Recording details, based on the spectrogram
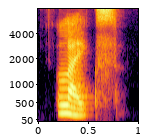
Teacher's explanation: кінці І наша ай прочитується як в алфавіт тому буде Likes S після глухої K звучить як с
